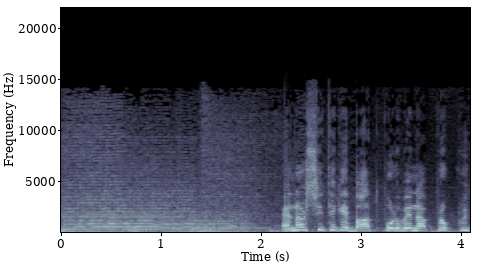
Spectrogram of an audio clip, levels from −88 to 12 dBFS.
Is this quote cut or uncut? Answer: uncut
